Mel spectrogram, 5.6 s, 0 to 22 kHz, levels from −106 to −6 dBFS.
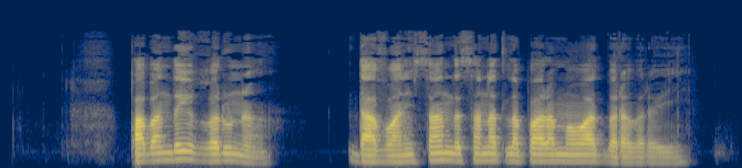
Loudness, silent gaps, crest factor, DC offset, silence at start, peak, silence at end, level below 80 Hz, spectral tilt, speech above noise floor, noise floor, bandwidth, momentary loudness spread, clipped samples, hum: -26 LUFS; none; 24 dB; under 0.1%; 1 s; -4 dBFS; 0.45 s; -68 dBFS; -5.5 dB/octave; 64 dB; -90 dBFS; 11.5 kHz; 13 LU; under 0.1%; none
